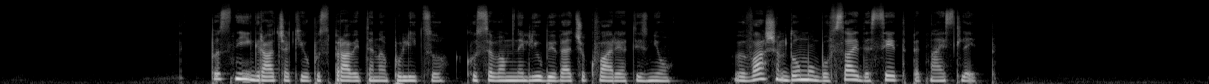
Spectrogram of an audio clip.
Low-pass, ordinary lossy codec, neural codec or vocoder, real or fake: 19.8 kHz; none; autoencoder, 48 kHz, 128 numbers a frame, DAC-VAE, trained on Japanese speech; fake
